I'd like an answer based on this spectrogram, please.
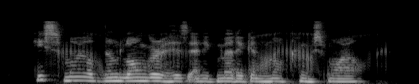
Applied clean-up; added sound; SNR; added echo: neural mask model DeepFilterNet 3.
